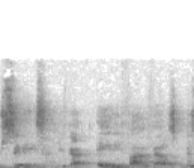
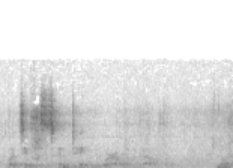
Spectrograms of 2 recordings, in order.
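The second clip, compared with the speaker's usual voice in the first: fast, softer whisper to herself; whispered aside; 8 dB quieter, much faster than usual. Real, not acted. Speaker checking her slide clicker, whispered aside. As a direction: mutter it under your breath.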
